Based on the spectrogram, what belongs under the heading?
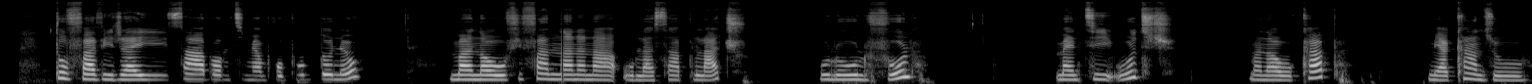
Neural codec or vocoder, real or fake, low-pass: none; real; 19.8 kHz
